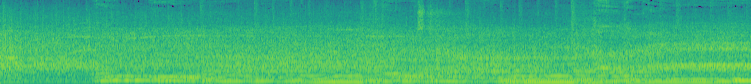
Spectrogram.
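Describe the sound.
A stadium crowd at Anfield sings the Liverpool football club anthem. Many voices hold long, swelling notes together in a steady, loud chorus under a constant crowd roar.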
